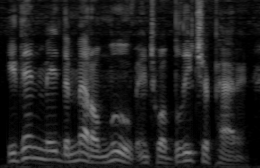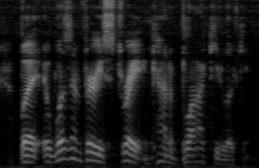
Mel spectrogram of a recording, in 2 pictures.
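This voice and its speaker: A man's voice: mid-range voice, very animated, a little fast, breathy edge. A man reading scripted narration from a superhero novel as an audiobook reader.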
